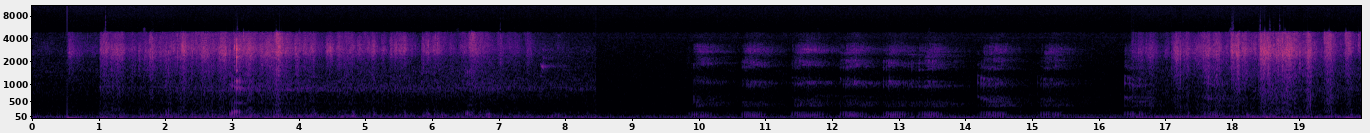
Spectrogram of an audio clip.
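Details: A European fallow deer, recorded by a trail camera in October 2022, gives a run of deep, belching grunts about twice a second between stretches of wind noise.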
